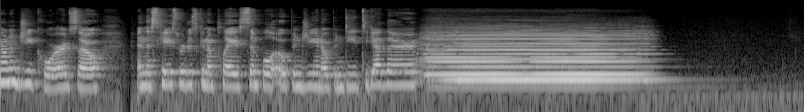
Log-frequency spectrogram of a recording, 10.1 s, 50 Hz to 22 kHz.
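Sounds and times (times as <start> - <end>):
violin double stop chord: 5.2 - 8.6.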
